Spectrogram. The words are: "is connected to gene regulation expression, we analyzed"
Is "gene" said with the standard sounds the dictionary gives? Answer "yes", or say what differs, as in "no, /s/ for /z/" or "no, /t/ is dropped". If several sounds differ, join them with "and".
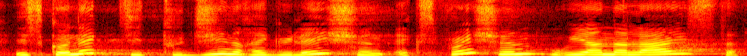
yes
